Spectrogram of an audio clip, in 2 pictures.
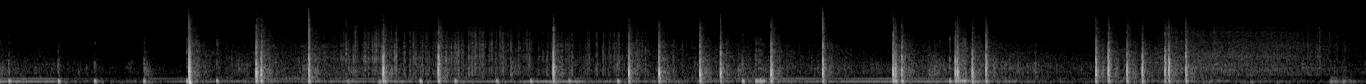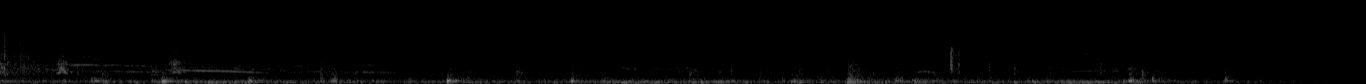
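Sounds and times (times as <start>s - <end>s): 
new year ship foghorns: 0.0s - 13.7s.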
